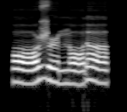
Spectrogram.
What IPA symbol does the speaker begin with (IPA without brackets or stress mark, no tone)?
ɔː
